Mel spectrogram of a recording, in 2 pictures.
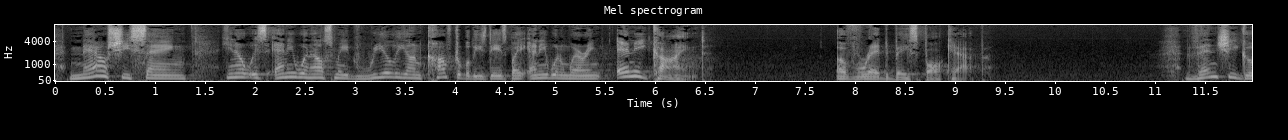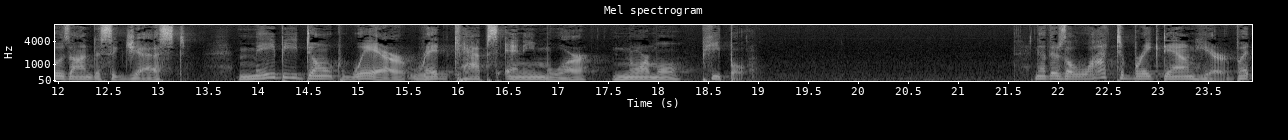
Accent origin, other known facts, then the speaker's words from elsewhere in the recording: Philadelphia, Pennsylvania, United States; I'm from Philadelphia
